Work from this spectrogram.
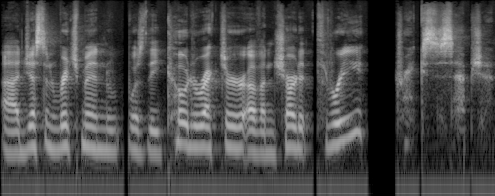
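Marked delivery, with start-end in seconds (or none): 4.0-4.9 whispered subtitle; whispering. Acted. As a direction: breathe the subtitle out.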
